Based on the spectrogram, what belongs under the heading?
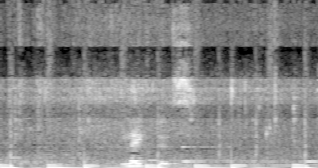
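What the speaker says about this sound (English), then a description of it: "pour it well in this batter and do a deep fry" Battered chicken pieces for chicken lollipop deep frying in hot oil, a steady close sizzle and bubbling with repeated stirring or scraping knocks at a regular beat, one brief spoken remark over it.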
